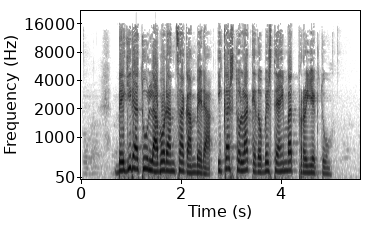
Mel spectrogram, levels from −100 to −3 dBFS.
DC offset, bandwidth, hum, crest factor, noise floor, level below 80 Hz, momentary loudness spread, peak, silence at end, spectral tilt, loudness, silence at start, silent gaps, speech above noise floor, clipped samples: under 0.1%; 16 kHz; none; 12 dB; -63 dBFS; -40 dBFS; 8 LU; 0 dBFS; 0.6 s; -5 dB/octave; -12 LUFS; 0.7 s; none; 51 dB; under 0.1%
